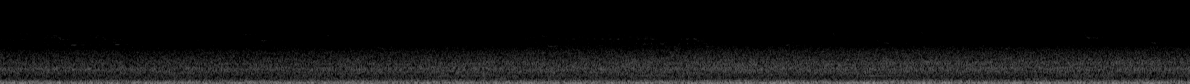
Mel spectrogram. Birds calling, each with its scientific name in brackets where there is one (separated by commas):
Veery (Catharus fuscescens)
